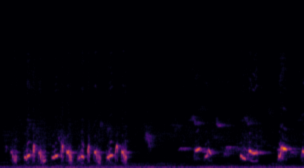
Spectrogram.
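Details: Yellow-vented bulbul in vigorous song, used to goad rivals into singing: a rapid burst of bubbly chattering notes, then a few thinner, drawn-out whistled chirps.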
